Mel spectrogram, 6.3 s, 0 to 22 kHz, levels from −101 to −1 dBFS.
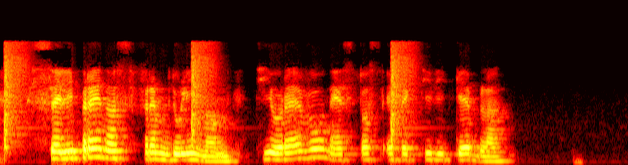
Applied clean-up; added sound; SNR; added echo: none; Snare drum; 12 dB; none.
